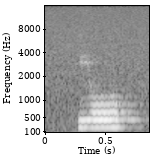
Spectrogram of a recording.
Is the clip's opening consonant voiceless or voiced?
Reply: voiced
